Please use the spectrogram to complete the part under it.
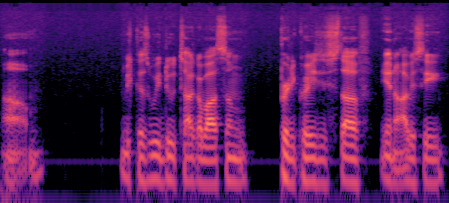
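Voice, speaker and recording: A man's voice: sits low, flat delivery, normal speed, vocal fry. A man hosting a casual, laid-back podcast, chatting and joking with a friend and swearing freely. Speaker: podcast host. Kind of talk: casual chat.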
